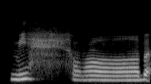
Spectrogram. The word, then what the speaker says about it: محراب: Kol-kolahnya jangan ditahan. Tidak Zakaria al-mihrab. Tapi langsung. Mihrab. Jadi langsung pantun.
